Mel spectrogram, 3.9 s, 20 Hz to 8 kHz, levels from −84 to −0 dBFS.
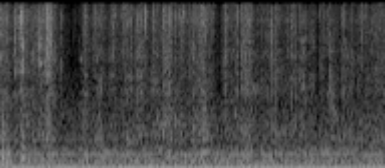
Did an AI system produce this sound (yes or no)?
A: no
